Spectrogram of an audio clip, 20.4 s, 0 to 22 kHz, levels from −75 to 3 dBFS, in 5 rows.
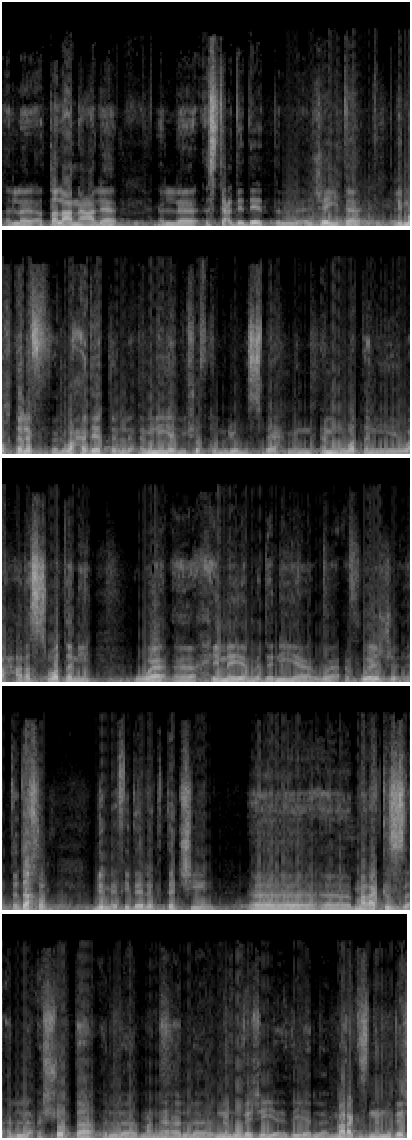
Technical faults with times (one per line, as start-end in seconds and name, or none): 2.81-20.38 buffer tearing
